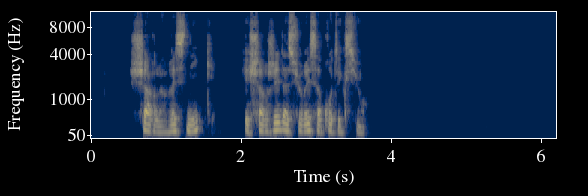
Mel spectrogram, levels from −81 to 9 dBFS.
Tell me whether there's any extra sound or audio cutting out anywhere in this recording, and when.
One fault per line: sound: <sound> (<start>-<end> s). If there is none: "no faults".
no faults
